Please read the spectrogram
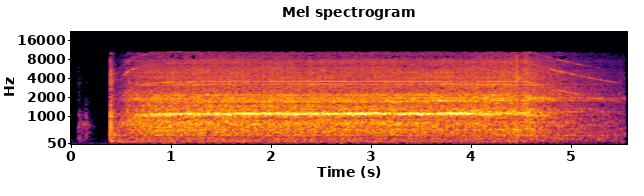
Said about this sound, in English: I'm going to put the vacuum cleaner nozzle into the bag and then hold the bag up tightly round with my hands so that it cl- seals it round the nozzle. I'll turn on the vacuum cleaner.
